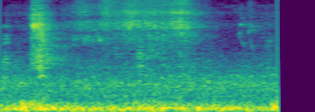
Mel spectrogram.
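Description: A hawk's wings flapping in one short whoosh about a quarter second in as it lands on the falconer's glove, over a steady low rumble of wind on the microphone.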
